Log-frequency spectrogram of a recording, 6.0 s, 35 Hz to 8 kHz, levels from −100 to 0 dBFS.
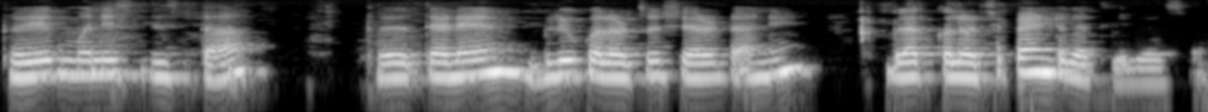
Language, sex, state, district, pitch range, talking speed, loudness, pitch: Konkani, female, Goa, North and South Goa, 190-230 Hz, 150 wpm, -17 LUFS, 205 Hz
